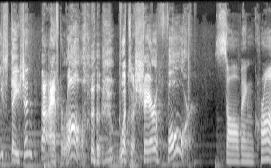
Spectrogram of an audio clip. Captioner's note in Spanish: se ríe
